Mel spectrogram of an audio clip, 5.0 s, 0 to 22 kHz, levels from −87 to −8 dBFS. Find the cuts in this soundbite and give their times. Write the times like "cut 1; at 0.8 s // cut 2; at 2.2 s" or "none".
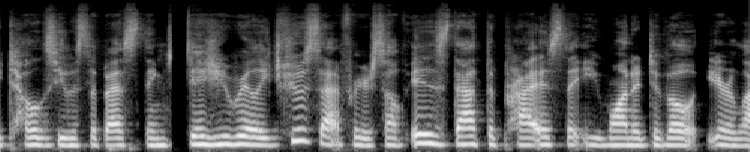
cut 1; at 1.2 s

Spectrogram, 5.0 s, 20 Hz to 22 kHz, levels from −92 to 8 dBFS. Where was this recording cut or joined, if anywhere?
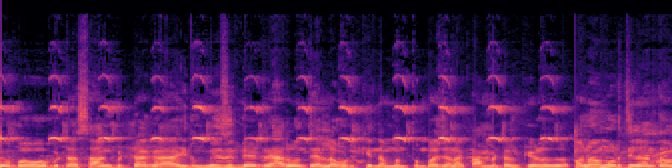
cut 1; at 1.5 s // cut 2; at 4.3 s

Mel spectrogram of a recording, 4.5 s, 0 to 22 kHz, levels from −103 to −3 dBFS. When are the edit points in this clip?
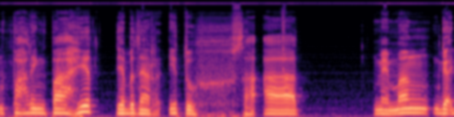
none

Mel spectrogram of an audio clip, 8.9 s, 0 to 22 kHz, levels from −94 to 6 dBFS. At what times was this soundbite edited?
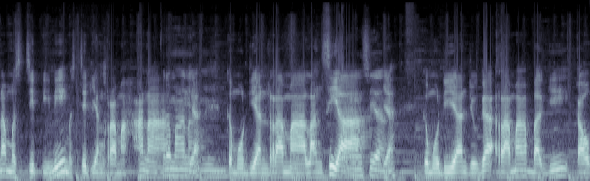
cut 1; at 1.1 s

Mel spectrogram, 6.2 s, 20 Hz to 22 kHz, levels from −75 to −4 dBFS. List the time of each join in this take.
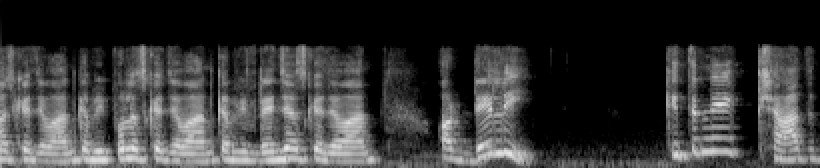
none

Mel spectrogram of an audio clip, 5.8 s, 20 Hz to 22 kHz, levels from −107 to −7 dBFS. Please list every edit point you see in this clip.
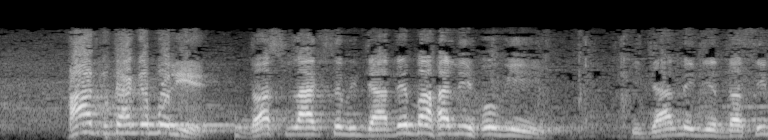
cut 1; at 1.8 s

